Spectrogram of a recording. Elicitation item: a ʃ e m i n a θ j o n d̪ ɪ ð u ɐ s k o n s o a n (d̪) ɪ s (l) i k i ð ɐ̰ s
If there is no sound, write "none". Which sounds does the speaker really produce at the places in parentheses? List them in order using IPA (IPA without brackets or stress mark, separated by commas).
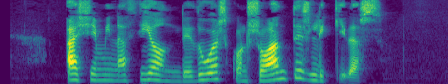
t̪, l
